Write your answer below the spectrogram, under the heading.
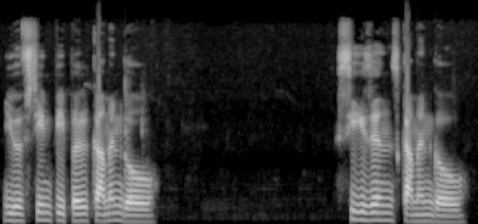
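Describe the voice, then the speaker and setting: A man leading a guided meditation in a calm, gentle, unhurried manner, leaving long pauses between phrases. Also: mid-range voice, clear, resonant tone, dry recording.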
